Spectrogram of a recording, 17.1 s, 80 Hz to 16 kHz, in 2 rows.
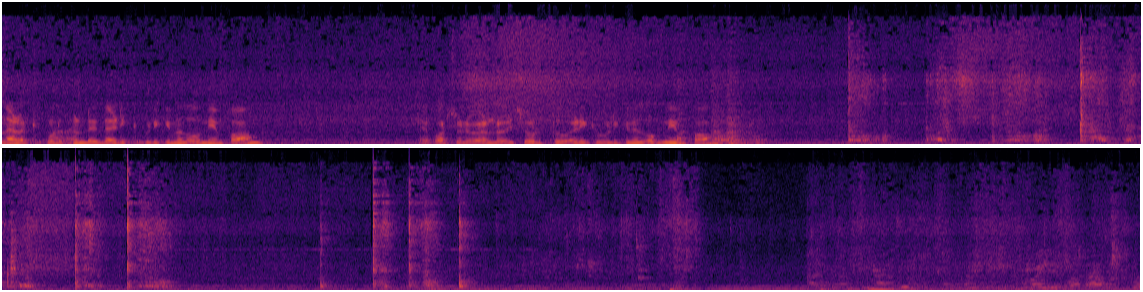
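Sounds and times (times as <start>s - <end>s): curry sizzling: 0.0s - 17.0s
spoon scraping a pot: 6.3s - 10.0s, 10.9s - 12.2s.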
